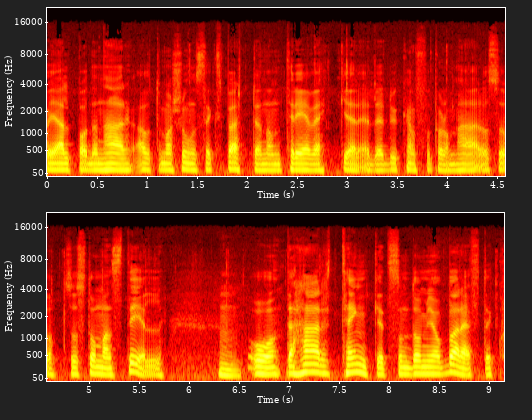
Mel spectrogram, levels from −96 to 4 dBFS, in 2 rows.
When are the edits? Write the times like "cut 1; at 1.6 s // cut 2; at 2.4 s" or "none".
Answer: cut 1; at 3.9 s // cut 2; at 4.7 s // cut 3; at 7.0 s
